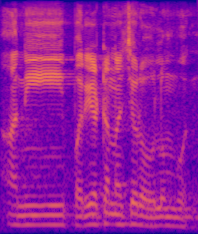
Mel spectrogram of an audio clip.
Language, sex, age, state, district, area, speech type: Goan Konkani, male, 45-60, Goa, Tiswadi, rural, spontaneous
